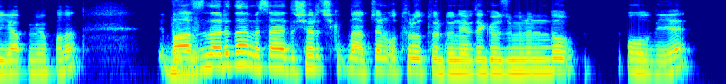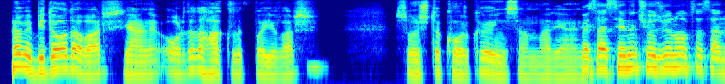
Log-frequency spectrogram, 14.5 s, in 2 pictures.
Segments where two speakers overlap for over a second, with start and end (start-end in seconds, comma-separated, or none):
none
